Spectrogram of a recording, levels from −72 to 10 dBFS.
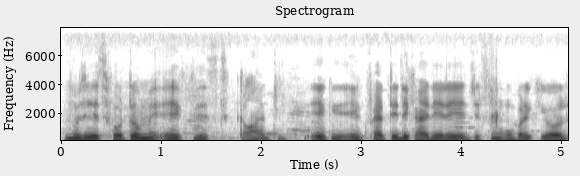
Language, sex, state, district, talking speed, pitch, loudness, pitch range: Hindi, male, Madhya Pradesh, Katni, 165 wpm, 125 Hz, -17 LUFS, 120-130 Hz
